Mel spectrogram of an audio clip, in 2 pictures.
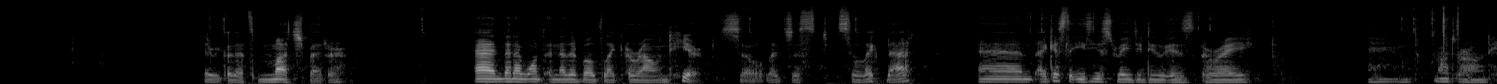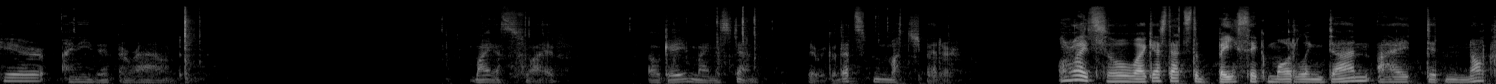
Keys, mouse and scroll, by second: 0.2-0.8 scroll down 2, 0.8 shift+z, 2.2 click, 3.3 scroll down 2, 4.1 click, 4.8-5.5 scroll down 1, 7.4 click, 8.4 click, 10.3 click, 10.9-23.8 drag, 14.5 KP_Enter, 16.9 KP_Enter, 20.3 KP_Enter, 22.5 KP_Enter, 24.6 scroll up 1, 25.1-29.9 middle drag.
